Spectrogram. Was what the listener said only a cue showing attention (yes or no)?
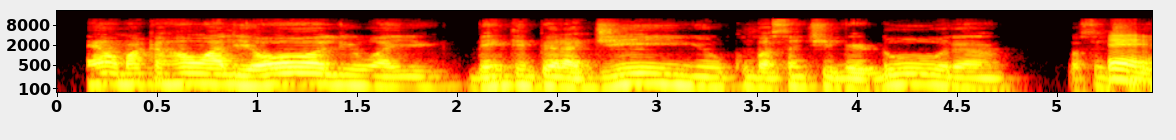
no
